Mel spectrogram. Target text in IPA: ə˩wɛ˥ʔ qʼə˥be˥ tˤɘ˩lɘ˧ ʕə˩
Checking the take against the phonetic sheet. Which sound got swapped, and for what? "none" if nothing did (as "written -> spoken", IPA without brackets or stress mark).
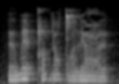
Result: none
